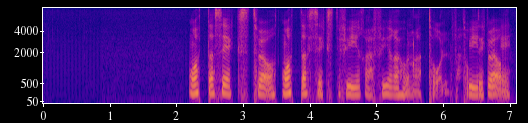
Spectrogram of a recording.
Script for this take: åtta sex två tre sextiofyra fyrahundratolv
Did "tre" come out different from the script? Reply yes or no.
yes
